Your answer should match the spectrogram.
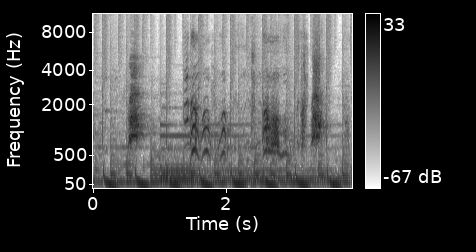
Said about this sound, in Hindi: ये आवाजें कुत्ते अपने लिए बनाए गए सिनेमा में फिल्म देखते हुए निकाल रहे हैं।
